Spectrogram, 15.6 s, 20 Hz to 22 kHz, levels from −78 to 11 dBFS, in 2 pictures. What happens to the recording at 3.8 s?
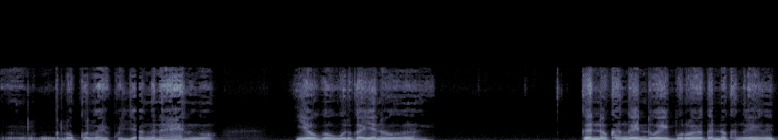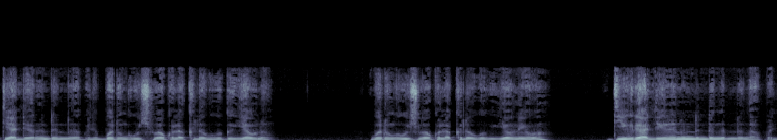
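At 3.8 s the speech sounds rough and grainy, with noise filling the gaps between harmonics, as it does across the whole clip. The likely cause is low-delay AAC compression (AAC-ELD), whose short frames of about 10 ms blur pitch harmonics, fitting a bitrate near 32 kbps. Longer-frame codecs would instead swirl or smear attacks.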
